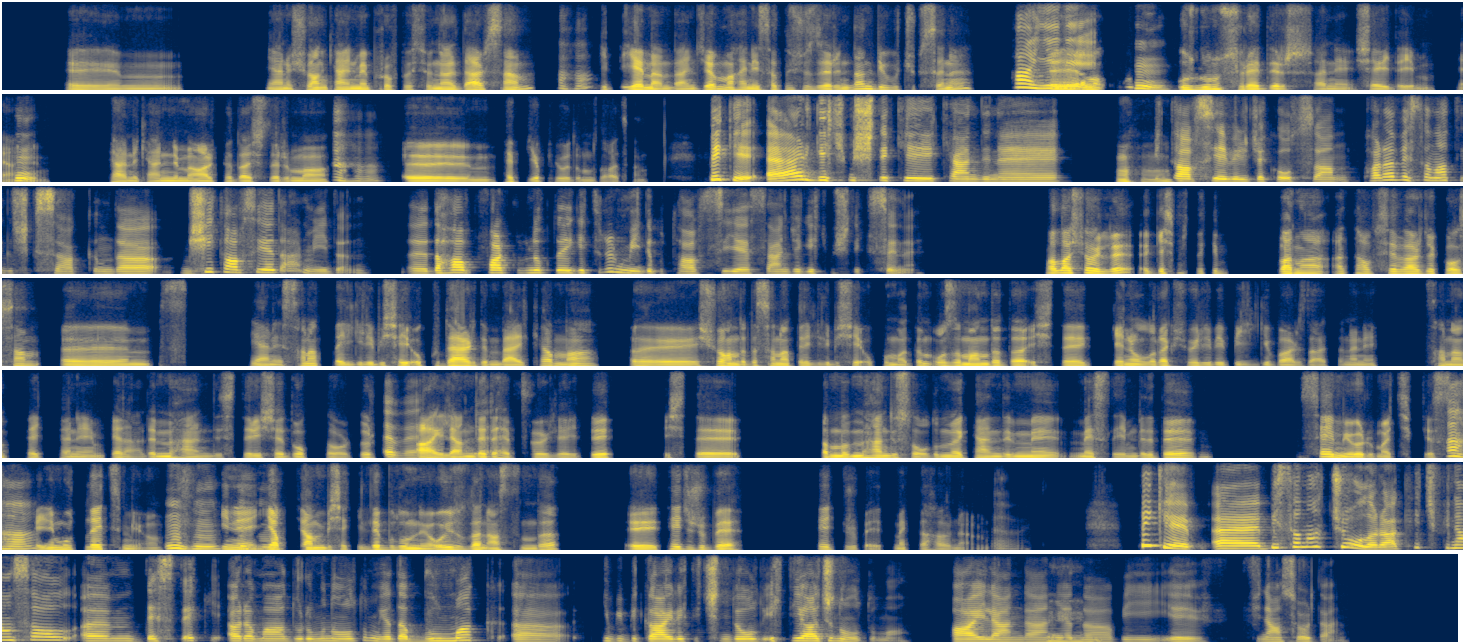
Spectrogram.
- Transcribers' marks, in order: other background noise; unintelligible speech
- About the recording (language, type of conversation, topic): Turkish, podcast, Sanat ve para arasında nasıl denge kurarsın?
